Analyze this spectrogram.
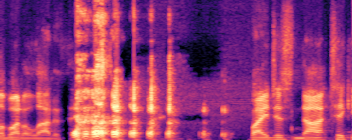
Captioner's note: laughing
